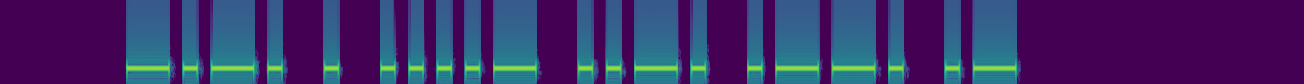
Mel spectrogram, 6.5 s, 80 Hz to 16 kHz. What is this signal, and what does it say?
Morse code, heard as a keyed tone, about 17 wpm, 700 Hz. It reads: CE4FPA
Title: DXCC-100 Call Signs - 6 Characters - Repeated 2x - 17wpm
